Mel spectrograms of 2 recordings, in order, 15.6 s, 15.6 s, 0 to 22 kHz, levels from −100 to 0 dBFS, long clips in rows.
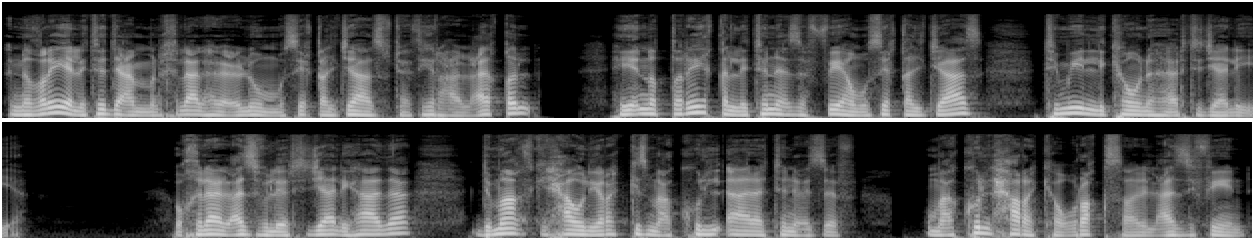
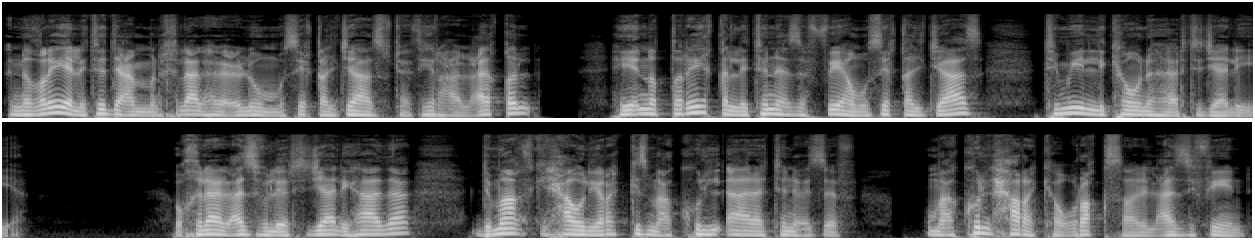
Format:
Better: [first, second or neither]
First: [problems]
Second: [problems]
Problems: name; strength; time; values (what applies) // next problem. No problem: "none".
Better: neither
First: none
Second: none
